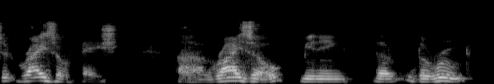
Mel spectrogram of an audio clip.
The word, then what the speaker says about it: rhizophagy: so root eating root eating some people say rizovagi it is a whole bunch of different ways to pronounce it but it's rhizophy r h i z o p h a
